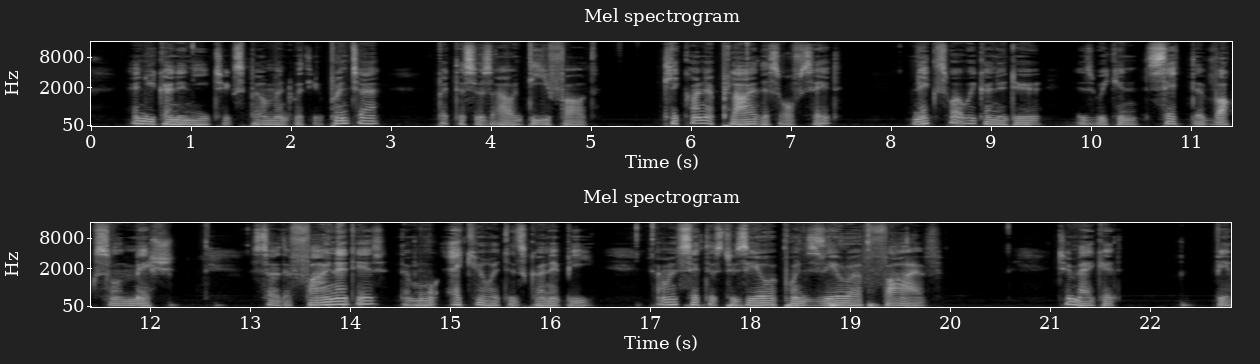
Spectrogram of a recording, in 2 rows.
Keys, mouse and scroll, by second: 1.0-1.3 scroll up 2, 1.8 scroll down 1, 6.3-9.4 drag, 10.2-10.7 scroll up 1, 10.7-12.9 middle drag, 12.9-13.9 scroll up 2, 13.9 shift+middle click, 14.8-15.8 scroll down 2, 15.8-16.8 scroll down 1, 16.8-20.0 drag, 20.7 scroll up 1, 21.3-22.6 middle drag, 22.6-22.8 scroll down 2.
